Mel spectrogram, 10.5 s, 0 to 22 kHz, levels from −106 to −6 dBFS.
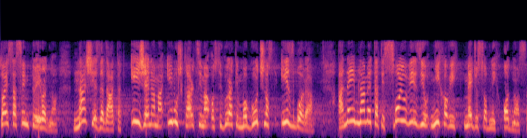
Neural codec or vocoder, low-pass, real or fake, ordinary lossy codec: none; 7.2 kHz; real; none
